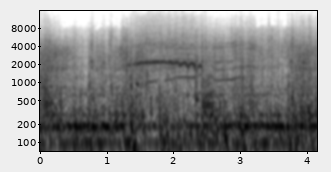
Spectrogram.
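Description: Horses ridden through undergrowth, hooves pounding, while a horse whinnies about a second in with a long, level cry that breaks into a wavering end.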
